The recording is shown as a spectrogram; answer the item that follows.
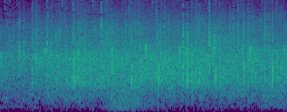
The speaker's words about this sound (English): It's good we clap.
